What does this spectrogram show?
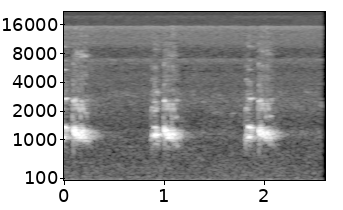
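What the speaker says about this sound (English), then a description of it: "The birds are chirping." Three short, bright bird calls repeat at even intervals about a second apart, fairly close and outdoors, each a quick chirp with a faint harmonic above it, over a quiet background with no talk.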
